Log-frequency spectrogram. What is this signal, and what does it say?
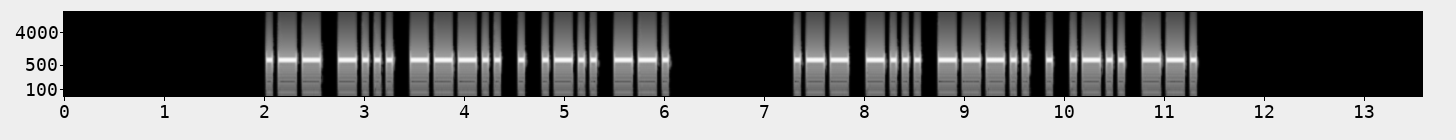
Morse code, heard as a keyed tone, about 20 wpm, 700 Hz. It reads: WB8ELG WB8ELG
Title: USA Call Signs - 6 Characters - Repeated 2x - 20wpm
